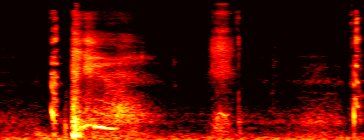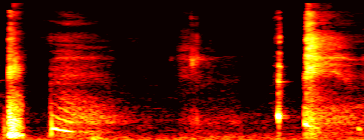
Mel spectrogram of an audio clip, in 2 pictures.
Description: I was very stuffy in this one. Many strong sneezes..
